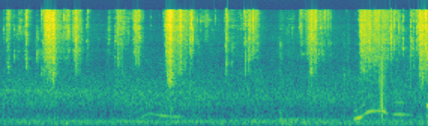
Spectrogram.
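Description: Footsteps crunching through dry leaf litter: a string of irregular, sharp crackles.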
